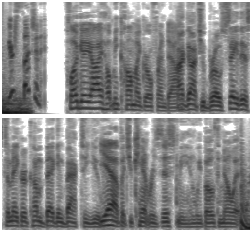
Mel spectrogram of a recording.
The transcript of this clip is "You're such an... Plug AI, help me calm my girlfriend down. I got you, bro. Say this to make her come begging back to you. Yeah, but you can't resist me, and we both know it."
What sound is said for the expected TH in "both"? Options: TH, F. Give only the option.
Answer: TH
